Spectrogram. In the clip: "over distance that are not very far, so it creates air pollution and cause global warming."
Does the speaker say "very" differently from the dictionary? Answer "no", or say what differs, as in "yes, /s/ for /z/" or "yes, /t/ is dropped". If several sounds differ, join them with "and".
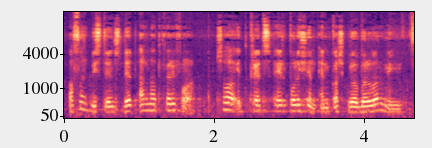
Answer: yes, /f/ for /v/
